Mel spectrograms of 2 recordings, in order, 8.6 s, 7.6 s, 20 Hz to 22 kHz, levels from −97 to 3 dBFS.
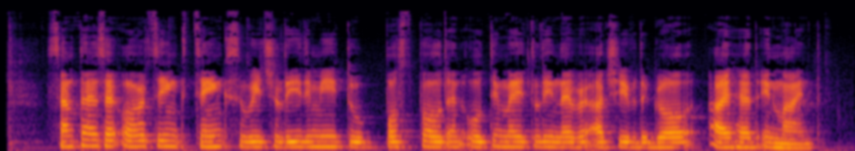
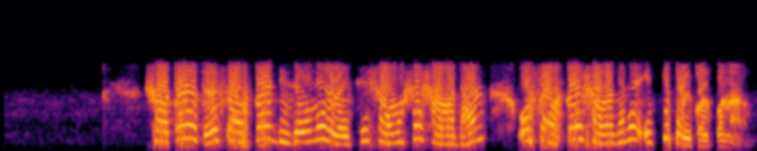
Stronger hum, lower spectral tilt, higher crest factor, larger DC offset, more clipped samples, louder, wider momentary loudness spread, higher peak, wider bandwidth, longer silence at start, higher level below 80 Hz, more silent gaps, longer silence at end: neither; second, -6.5 dB/octave vs -9.5 dB/octave; first, 18 dB vs 12 dB; neither; neither; second, -22 LUFS vs -13 LUFS; about the same, 5 LU vs 4 LU; about the same, -4 dBFS vs -2 dBFS; first, 16 kHz vs 4.3 kHz; second, 0.1 s vs 1 s; first, -56 dBFS vs -62 dBFS; neither; first, 0.4 s vs 0.1 s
